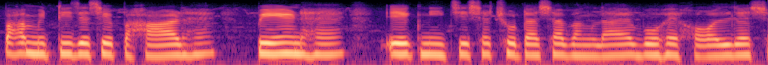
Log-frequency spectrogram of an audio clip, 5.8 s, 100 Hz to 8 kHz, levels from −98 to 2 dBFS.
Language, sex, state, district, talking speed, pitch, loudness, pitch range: Hindi, female, Uttar Pradesh, Lalitpur, 185 wpm, 210 Hz, -17 LUFS, 205-220 Hz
